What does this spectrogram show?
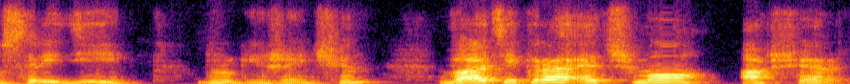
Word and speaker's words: Ашер: А имя Ашер, имя мужское Ашер, да, в ашкеназском произношении Ошер, то есть тех, которые, значит, жили на территории России, звали Ошер, а на Украине, соответственно, Ушер.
